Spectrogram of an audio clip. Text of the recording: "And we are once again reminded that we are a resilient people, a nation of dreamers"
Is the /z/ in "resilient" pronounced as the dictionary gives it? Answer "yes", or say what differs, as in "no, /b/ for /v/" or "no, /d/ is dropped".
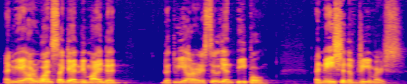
no, /s/ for /z/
